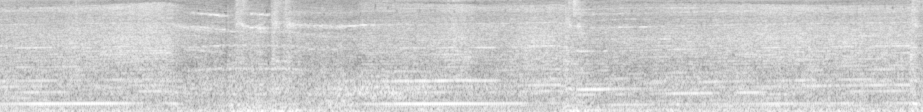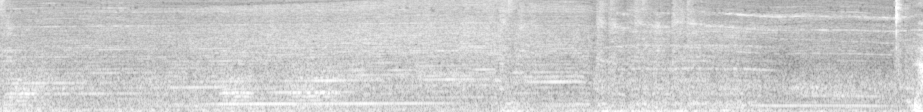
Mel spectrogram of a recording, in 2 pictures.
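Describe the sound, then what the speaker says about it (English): Onboard engine of a Ginetta race car at Spa, a steady high rev note with repeated sharp downshift blips and rising pitch sweeps, close and continuous with no talk. "Can we just go on board in the Ginetta, please, and listen to the downshifts?"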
